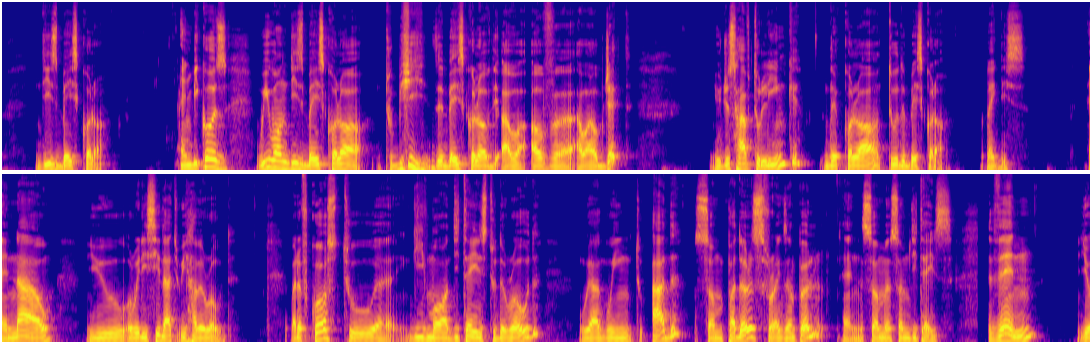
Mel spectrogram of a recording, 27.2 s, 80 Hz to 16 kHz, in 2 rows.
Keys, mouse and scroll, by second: 1.3-6.4 drag, 11.9 click, 20.9-27.2 drag.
